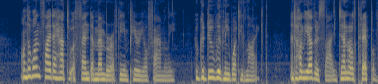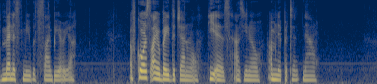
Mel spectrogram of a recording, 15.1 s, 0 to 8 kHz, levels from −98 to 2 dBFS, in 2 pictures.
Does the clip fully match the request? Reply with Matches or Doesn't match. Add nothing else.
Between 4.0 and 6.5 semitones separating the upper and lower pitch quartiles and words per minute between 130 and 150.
Doesn't match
